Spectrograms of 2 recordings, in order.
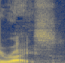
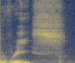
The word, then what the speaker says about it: Rice: Rice. By the way, folks, I was chastised for pronouncing that name as Reese, and told that the family pronounced it as Rice.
